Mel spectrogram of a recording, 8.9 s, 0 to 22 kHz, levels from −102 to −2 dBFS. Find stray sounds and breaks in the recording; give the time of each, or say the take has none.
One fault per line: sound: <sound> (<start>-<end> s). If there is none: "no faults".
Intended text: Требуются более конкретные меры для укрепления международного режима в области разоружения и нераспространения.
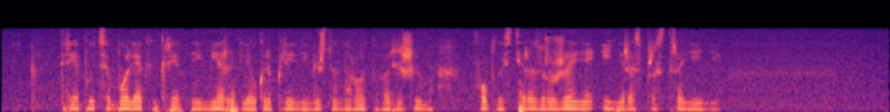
no faults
